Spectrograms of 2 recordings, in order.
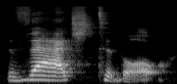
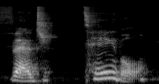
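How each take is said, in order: First: The ending is weaker, unlike the word table. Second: The ending sounds like the word table. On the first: The speaker calls it right. "it's pronounced actually as vegetable" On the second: The speaker calls it wrong. "we tend to pronounce it as vegetable because we already know how to pronounce the word table"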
